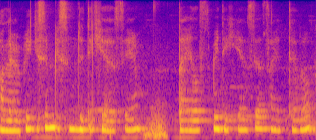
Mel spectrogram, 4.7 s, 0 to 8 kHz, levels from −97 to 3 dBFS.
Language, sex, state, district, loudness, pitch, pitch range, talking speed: Nagamese, female, Nagaland, Dimapur, -14 LUFS, 235 Hz, 220-245 Hz, 175 wpm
